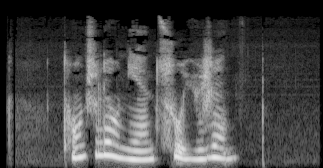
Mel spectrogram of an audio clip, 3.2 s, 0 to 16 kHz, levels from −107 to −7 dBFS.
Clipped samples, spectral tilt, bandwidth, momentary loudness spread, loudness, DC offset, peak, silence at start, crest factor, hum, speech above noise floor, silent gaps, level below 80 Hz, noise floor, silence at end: under 0.1%; -5.5 dB/octave; 11 kHz; 10 LU; -23 LUFS; under 0.1%; -8 dBFS; 0.65 s; 18 dB; none; 44 dB; none; -72 dBFS; -66 dBFS; 0.85 s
